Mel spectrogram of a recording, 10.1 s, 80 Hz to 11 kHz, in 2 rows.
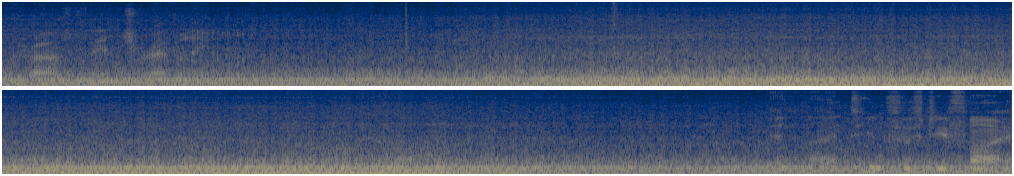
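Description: Lockheed L-1049 Super Constellation's Wright R-3350 radial piston engines and propellers in flight, heard from inside the cabin: a steady, loud, low drone of several deep tones. It swells a little in the middle.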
